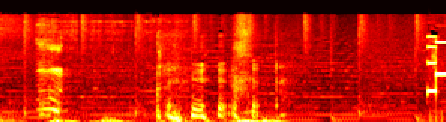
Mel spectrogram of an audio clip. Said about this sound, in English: Calculating computer activated. Beeps.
